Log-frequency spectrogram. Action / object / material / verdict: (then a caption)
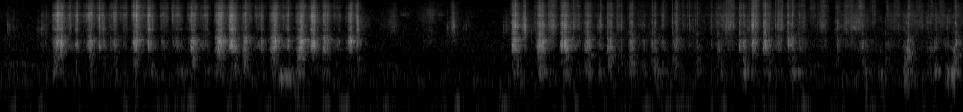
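scrape / wax-coated scratch art paper card scratched with a wooden stylus / coated paper / none. A wooden stylus scratches the flower area of a flat black-coated scratch art paper card, making quick, bright, rasping strokes in two bursts separated by a quiet pause near the middle. The stylus is lifted at the end.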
